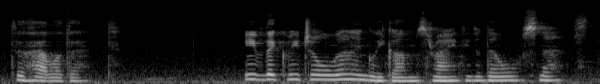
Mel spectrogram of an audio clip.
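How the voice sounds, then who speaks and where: Slow, haughty ancient vampire mistress, acted by a woman. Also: fairly low pitch, steady tone, a little mellow, slight background noise, lightly acted. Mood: amused, weary. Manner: languid, theatrical, disdainful, lapsing into whispers. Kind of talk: ASMR dark fantasy roleplay.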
